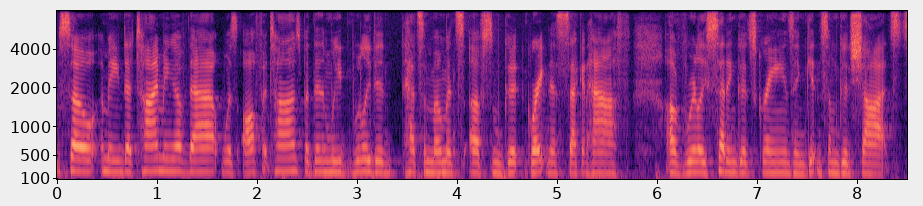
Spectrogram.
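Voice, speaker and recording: A woman in her forties, a basketball coach, talking quickly and energetically at a postgame press conference, with many fillers and restarts, into a table microphone. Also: on the low side, a bit bright. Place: press room before a sponsor backdrop. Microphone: table microphone in front.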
